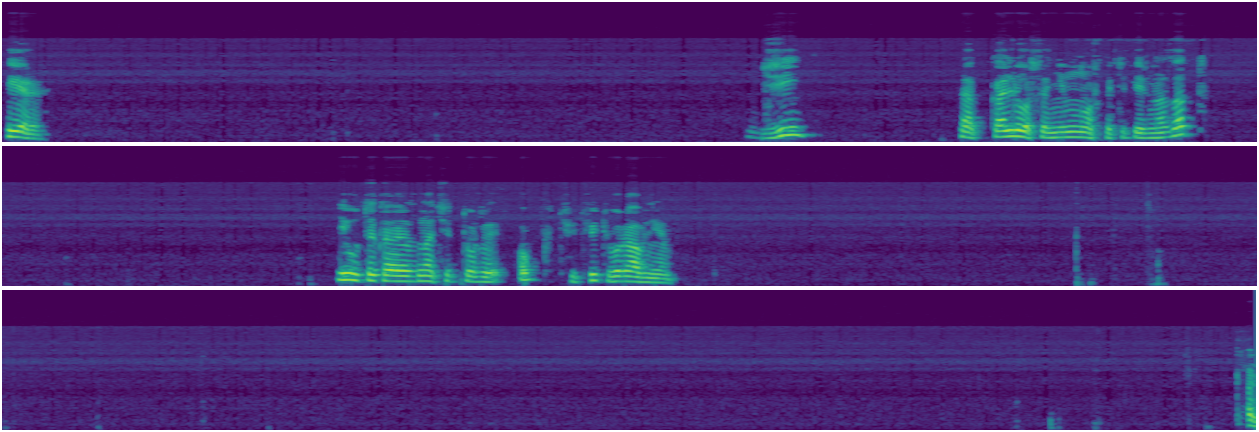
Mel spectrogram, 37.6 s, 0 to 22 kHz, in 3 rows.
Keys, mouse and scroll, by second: 4.5-7.8 drag, 9.5 click, 11.1 click, 12.0-13.4 drag, 26.3-27.1 drag, 28.0-35.5 drag, 36.2-37.0 shift+middle drag.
